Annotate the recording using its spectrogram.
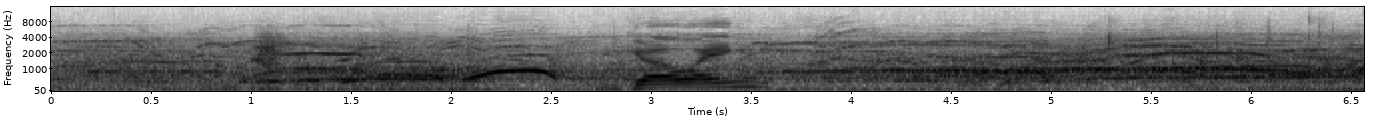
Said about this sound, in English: Here was the moment of total darkness in Russellville, Arkansas. Crowd's getting excited. The crowd, yeah, all around is completely electric.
